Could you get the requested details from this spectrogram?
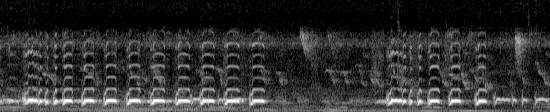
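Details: Local zebra dove with a loud, big voice, singing steadily and used to lure other zebra doves into song. Two bursts of quick, rolling cooing notes, about nine in the first and six in the second, over softer steady cooing in the background.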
